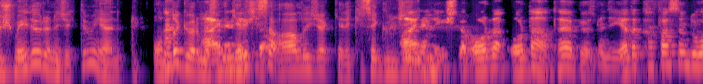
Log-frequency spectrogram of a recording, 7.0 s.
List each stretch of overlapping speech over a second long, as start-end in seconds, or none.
1.6-2.9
